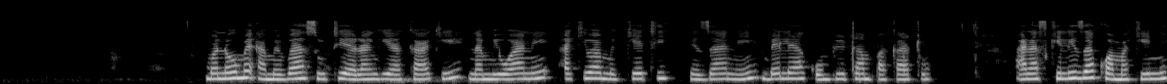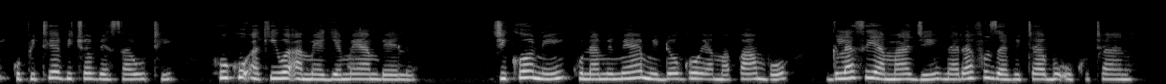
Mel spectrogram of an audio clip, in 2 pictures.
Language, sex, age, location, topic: Swahili, female, 25-35, Nairobi, education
